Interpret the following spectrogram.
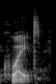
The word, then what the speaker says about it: quite: Ok, so la palabra quite se deletrea así y se pronuncia quite.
